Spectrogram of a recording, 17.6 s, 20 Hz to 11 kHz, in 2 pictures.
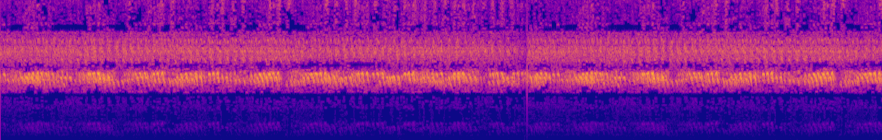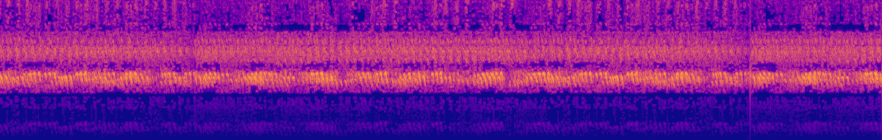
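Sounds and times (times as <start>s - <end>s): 
cricket chorus of shrill pulsing chirps: 0.0s - 17.6s.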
